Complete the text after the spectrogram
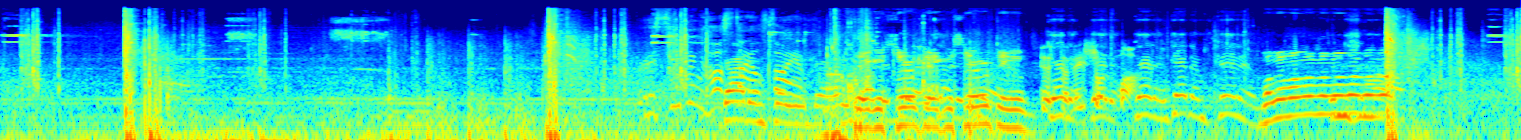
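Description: Sharp rifle shots crack out one at a time.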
